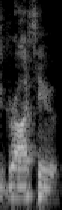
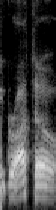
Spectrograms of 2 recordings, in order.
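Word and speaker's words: Grottu: think everyone here knows your name is gratu don't they no usually i hear people say grotto hey grotto well they're just pronouncing it wrong there is yeah that's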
